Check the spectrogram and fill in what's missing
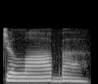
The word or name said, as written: djellaba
